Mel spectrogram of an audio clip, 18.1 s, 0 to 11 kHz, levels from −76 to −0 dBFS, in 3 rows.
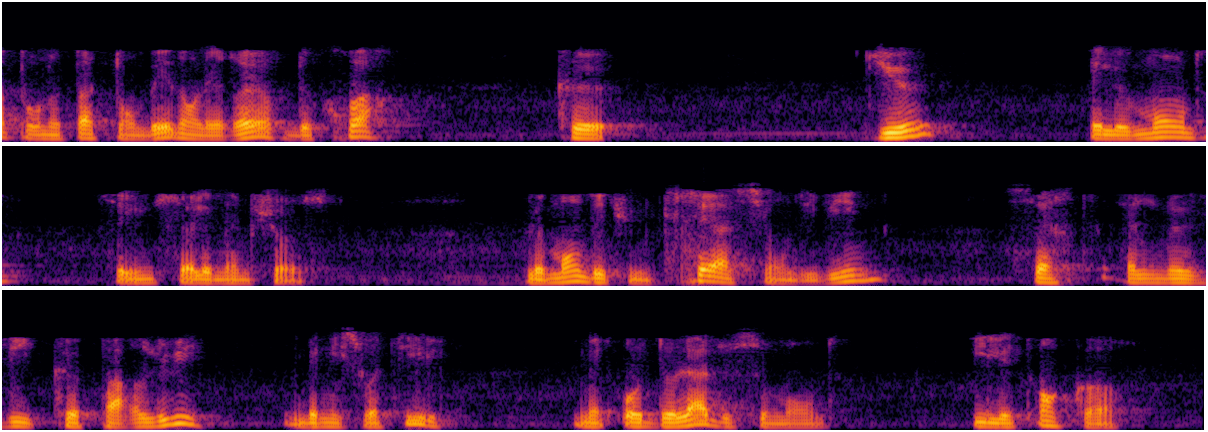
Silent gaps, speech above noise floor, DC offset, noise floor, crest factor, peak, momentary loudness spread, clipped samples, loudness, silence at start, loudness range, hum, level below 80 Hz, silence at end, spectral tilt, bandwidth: none; 38 dB; under 0.1%; -55 dBFS; 20 dB; 0 dBFS; 11 LU; under 0.1%; -19 LUFS; 0 s; 2 LU; none; -46 dBFS; 0.4 s; -12 dB/octave; 4.2 kHz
